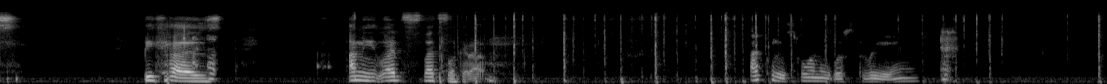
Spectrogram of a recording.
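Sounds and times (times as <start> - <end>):
speech: 1.4 - 2.3, 3.5 - 5.2, 7.5 - 9.7
typing on a computer keyboard: 4.4 - 11.0.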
